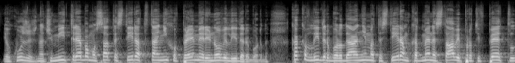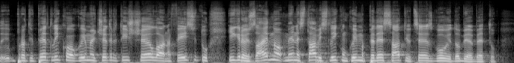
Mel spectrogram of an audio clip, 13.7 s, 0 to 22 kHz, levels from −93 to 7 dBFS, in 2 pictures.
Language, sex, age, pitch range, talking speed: Croatian, male, 20-39, 135-185 Hz, 210 wpm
